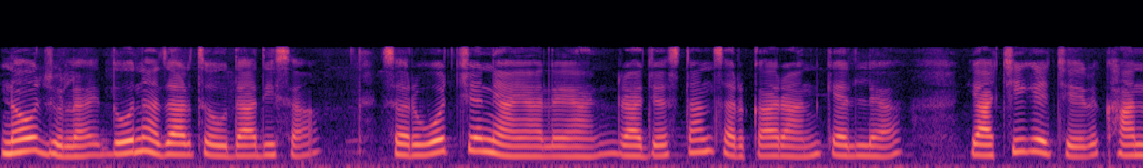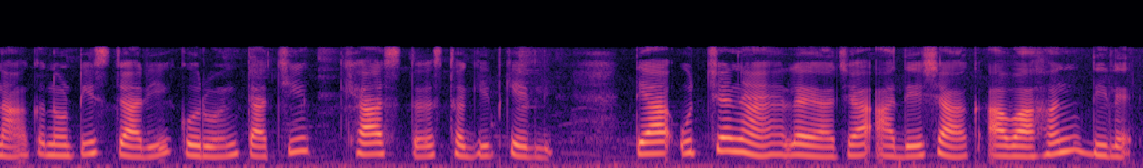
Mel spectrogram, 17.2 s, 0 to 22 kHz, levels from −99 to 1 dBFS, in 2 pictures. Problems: none marked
